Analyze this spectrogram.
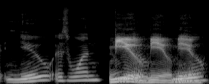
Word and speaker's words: Nu: number one new what is V what's v v number V is it's not pronounced as V I believe so does it's that is pronounced as new actually new yeah new 13 oh so it's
